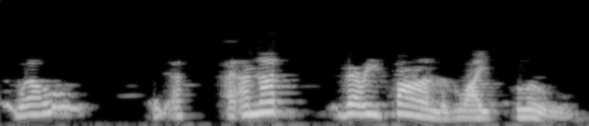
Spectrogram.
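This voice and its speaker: A man's voice: high voice, sing-song, slow, full character voice. Flustered teen boy, gee-whiz radio sitcom, stammery and evasive, thin tinny old recording. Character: nervous teenage boy, evasive, flustered, dutiful son. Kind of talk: 1940s radio sitcom acting.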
